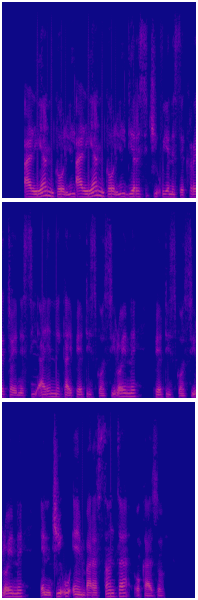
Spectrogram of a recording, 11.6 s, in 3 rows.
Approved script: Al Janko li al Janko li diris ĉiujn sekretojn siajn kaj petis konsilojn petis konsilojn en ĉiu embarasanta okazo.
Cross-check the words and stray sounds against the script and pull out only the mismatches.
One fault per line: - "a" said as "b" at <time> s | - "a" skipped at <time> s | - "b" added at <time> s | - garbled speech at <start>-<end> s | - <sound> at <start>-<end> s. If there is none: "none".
- dropout at 3.2-3.2 s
